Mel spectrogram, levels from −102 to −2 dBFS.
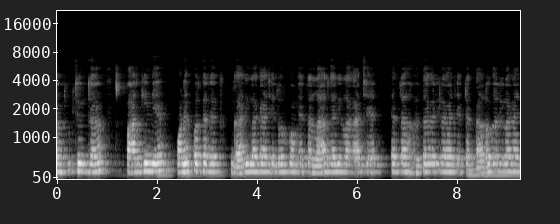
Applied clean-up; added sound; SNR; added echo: neural mask model DeepFilterNet 3.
